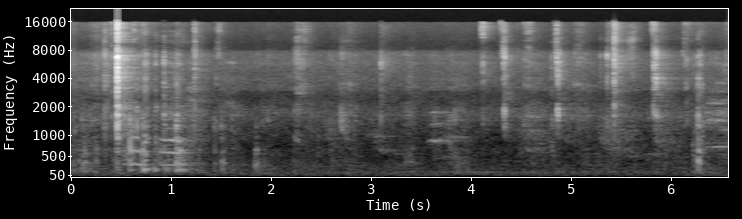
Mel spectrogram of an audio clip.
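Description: Someone chewing wax apple (tambis): scattered small clicks and crunches, with a sharp click about half a second in.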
